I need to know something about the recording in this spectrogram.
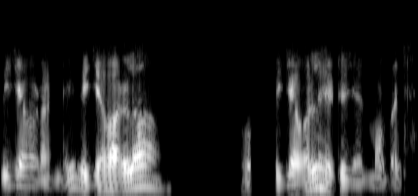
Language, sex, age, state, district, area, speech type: Telugu, male, 30-45, Telangana, Mancherial, rural, conversation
